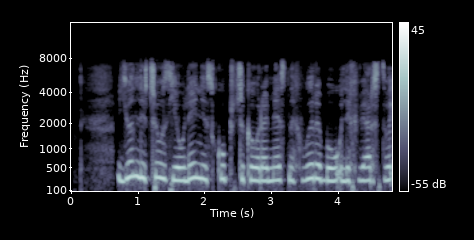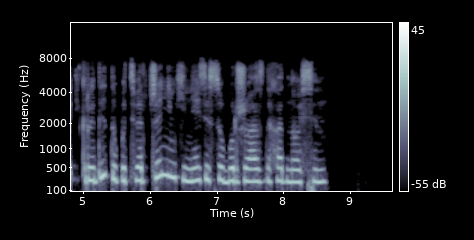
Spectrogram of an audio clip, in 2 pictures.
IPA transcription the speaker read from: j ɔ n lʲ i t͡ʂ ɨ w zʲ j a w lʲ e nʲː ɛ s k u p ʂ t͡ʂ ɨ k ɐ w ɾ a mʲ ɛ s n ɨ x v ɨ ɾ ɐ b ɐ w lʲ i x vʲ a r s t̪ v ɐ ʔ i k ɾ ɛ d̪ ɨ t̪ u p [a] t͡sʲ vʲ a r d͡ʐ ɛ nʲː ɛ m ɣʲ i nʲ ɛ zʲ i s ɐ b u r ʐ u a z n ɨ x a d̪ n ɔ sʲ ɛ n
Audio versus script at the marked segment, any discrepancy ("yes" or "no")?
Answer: yes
